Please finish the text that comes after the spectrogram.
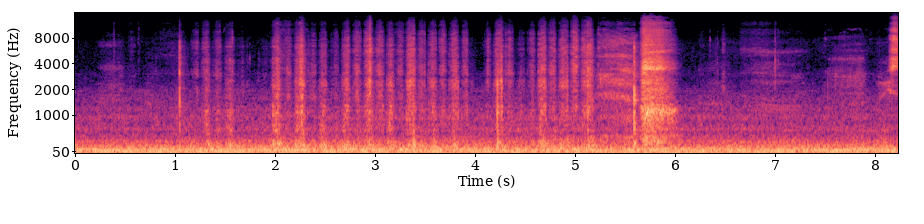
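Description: A surface on a Berger yacht is scraped and cleaned during a water leak repair, a steady rasping rub with a run of quick strokes, close up over a constant low rumble.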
